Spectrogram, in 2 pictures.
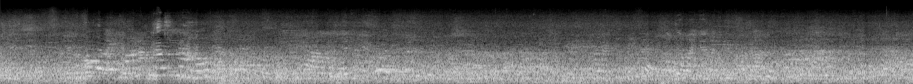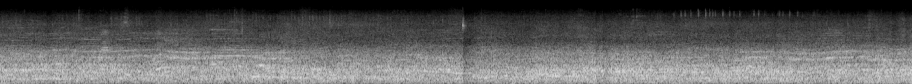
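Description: A crowd of people chatter nearby in a large echoing hall.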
